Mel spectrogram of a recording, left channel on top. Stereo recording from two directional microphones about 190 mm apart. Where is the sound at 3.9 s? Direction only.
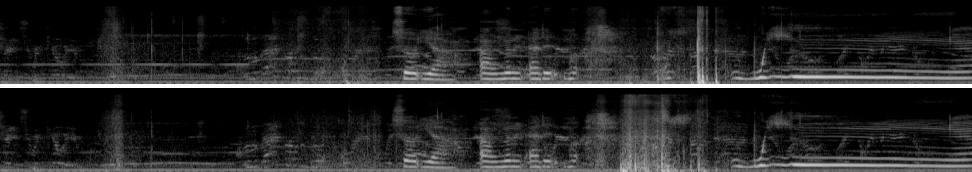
25° left (ahead or behind).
